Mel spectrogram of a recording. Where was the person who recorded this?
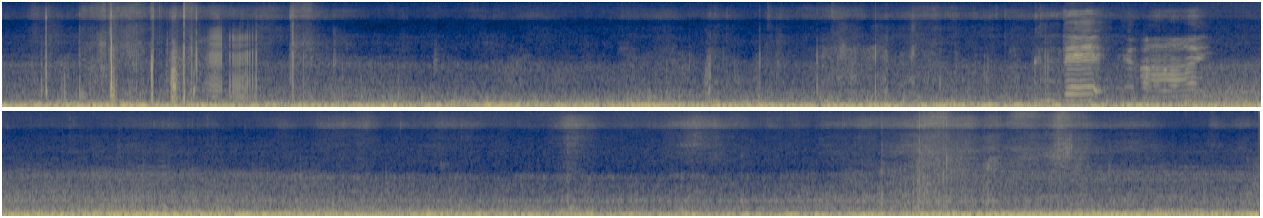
in a car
